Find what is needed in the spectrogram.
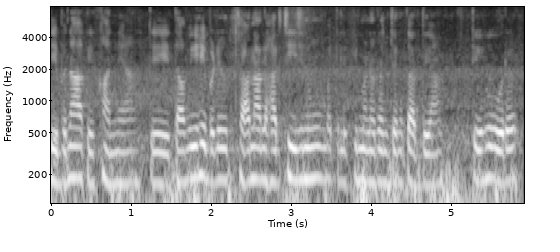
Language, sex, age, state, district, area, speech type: Punjabi, female, 45-60, Punjab, Pathankot, rural, spontaneous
